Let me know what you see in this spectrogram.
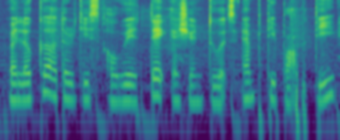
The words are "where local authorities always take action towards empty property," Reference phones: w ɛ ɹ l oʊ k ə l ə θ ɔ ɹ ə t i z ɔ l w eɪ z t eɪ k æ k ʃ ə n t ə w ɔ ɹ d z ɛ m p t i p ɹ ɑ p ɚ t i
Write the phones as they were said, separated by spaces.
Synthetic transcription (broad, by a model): w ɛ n l oʊ k ə l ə t ɔ ɹ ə t i s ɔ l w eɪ t eɪ k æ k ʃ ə n t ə w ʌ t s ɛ m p t i p ɹ ɑ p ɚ t i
